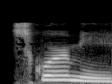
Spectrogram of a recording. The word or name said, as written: squirmy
